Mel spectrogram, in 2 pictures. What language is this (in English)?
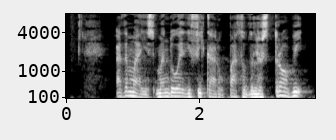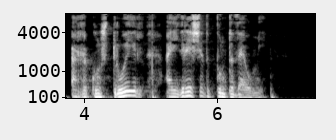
Galician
